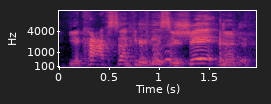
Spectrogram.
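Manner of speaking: laughing while acting the kid's insult; mock insult. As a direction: spit it out like a mad fifth grader.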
